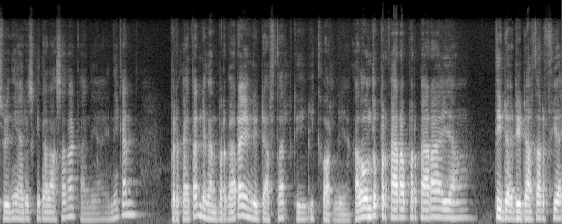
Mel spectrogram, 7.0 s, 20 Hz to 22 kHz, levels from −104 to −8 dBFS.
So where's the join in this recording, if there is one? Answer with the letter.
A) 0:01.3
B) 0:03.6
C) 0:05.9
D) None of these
D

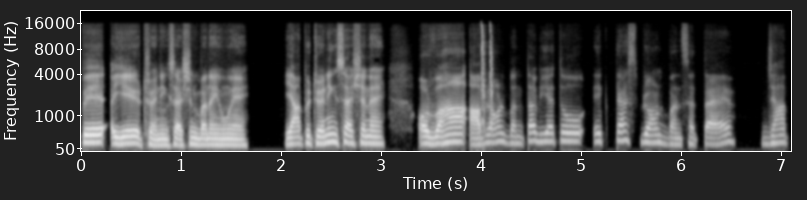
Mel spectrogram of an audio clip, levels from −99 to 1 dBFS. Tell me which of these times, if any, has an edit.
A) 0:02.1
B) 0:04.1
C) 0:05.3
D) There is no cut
B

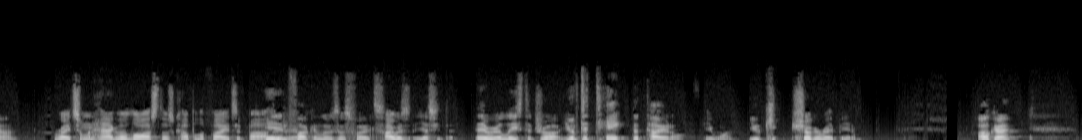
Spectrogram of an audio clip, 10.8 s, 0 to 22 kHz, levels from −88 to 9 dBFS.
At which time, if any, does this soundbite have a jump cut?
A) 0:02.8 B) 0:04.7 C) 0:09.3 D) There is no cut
A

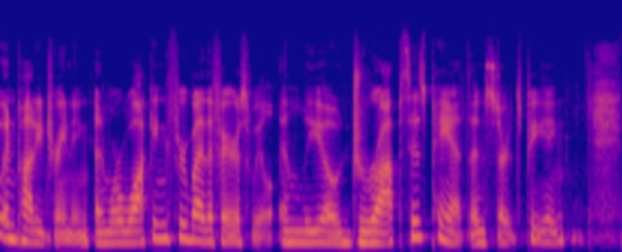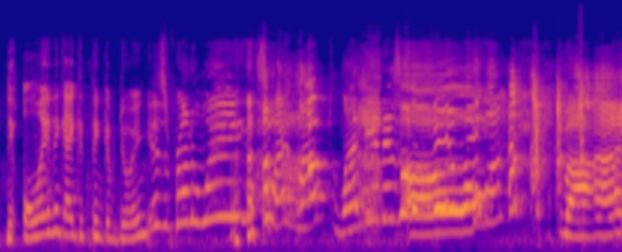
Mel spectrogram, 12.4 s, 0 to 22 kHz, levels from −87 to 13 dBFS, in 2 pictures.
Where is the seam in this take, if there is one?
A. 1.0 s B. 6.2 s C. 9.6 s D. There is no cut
A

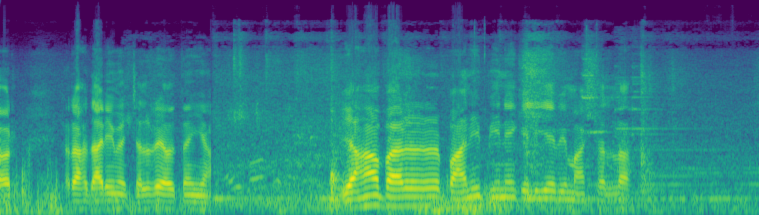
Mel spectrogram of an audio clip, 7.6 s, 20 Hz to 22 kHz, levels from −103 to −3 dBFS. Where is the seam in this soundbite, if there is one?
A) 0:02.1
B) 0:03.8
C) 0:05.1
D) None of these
A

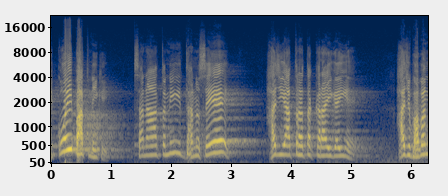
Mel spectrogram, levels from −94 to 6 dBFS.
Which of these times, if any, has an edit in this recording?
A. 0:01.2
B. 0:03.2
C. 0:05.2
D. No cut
A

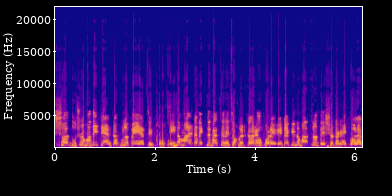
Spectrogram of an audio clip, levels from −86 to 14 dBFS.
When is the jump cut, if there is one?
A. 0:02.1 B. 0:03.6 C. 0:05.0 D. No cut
D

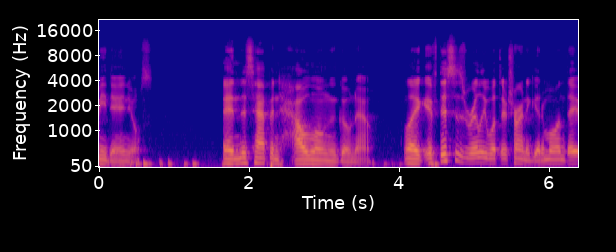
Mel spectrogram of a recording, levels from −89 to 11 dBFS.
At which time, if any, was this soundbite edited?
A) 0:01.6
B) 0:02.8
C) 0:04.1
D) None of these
D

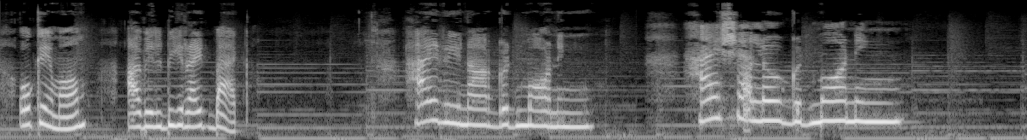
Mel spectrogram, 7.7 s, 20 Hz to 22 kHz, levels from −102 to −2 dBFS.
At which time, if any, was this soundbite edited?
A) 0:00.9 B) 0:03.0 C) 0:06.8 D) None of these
C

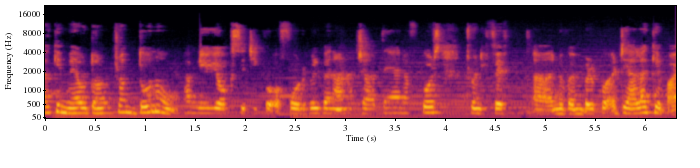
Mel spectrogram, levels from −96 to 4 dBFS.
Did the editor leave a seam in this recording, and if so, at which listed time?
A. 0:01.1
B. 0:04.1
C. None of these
B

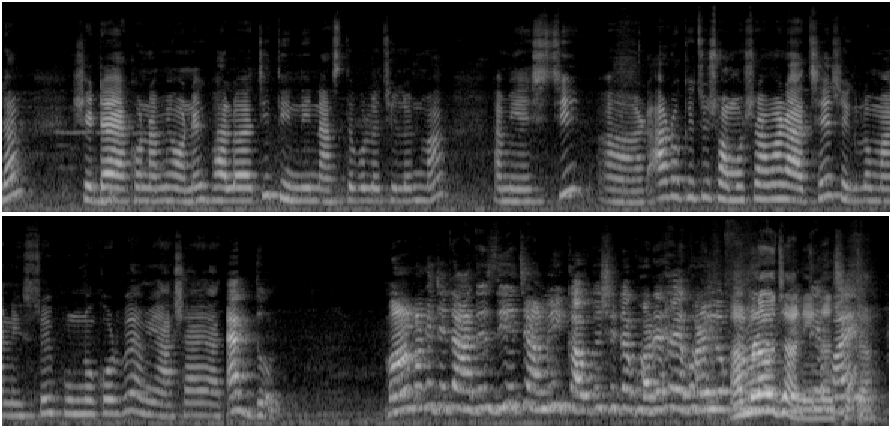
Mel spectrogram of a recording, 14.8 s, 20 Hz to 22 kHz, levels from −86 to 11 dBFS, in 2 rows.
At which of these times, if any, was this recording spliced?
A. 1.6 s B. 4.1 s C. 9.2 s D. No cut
C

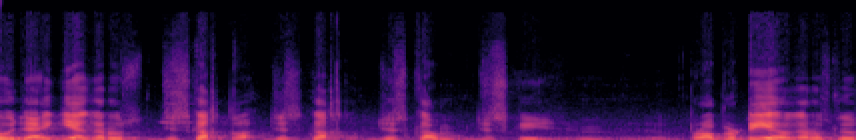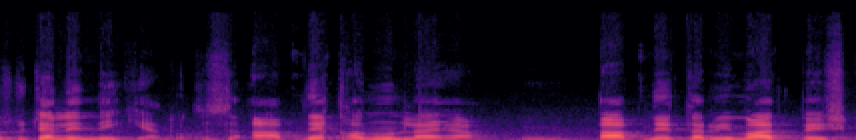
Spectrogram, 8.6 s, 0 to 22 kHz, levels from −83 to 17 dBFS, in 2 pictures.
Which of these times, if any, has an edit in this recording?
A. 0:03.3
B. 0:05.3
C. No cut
B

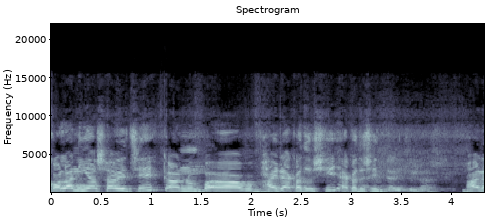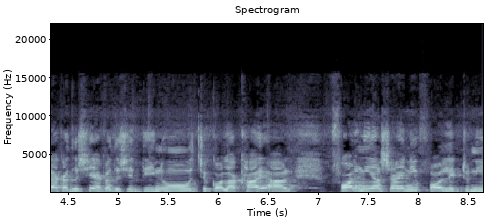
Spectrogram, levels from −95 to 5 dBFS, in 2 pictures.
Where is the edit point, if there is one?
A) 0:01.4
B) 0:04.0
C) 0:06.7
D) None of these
D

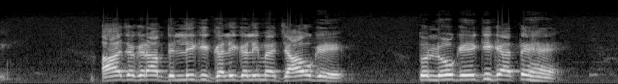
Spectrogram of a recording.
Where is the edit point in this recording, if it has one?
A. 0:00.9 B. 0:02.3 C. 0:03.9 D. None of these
D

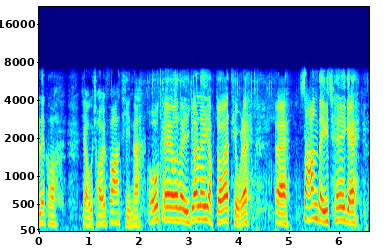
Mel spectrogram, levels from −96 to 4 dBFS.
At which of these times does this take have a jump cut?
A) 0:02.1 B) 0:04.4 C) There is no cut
A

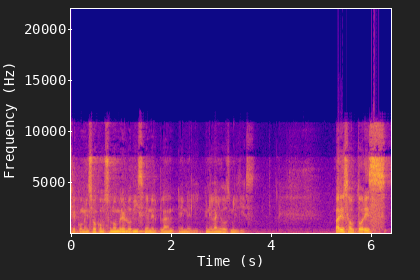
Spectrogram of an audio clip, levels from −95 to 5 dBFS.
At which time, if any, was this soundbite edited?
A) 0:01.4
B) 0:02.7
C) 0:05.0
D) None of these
C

